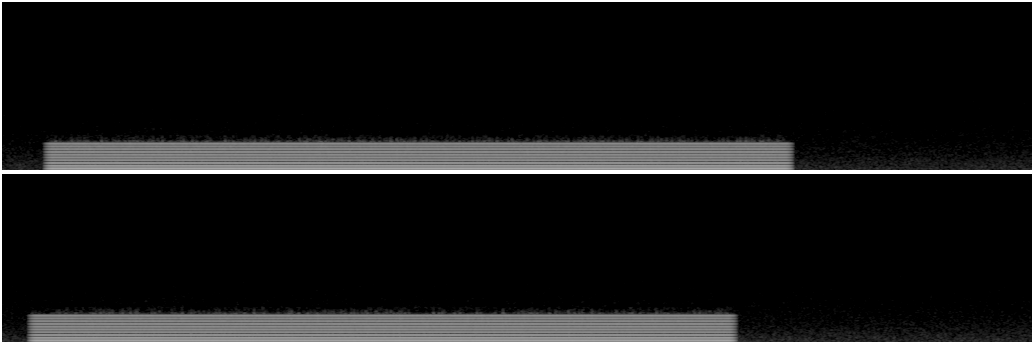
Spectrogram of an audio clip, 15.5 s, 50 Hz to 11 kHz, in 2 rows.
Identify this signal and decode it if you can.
Ship horn signal, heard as a ship's horn, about 180 Hz. 2 long. At sea: a vessel under power that has stopped in fog.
